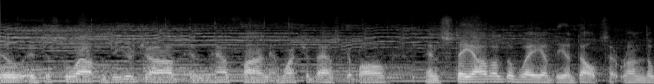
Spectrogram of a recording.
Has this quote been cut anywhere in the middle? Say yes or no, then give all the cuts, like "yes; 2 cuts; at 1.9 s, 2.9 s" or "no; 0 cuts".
no; 0 cuts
